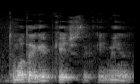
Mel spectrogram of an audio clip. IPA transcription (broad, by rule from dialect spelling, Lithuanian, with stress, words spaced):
tʊ mɐˈtɐɪ kɐɪp ˈkʲɛɪt͡ʃʲɛsʲɪ kɐɪˈmʲiːnɐɪ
